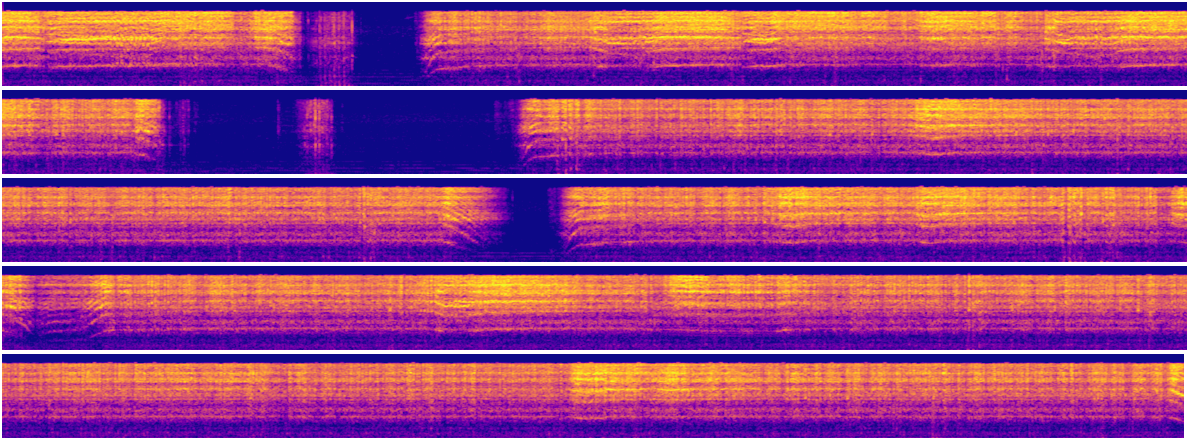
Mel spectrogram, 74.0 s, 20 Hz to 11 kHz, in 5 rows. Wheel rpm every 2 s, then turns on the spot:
210, 180, 60, 220, 220, 230, 220, 220, 90, 10, 40, 220, 230, 230, 230, 230, 230, 140, 110, 230, 230, 240, 160, 230, 230, 230, 220, 220, 230, 230, 230, 230, 230, 230, 230, 230, 220.
16-20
